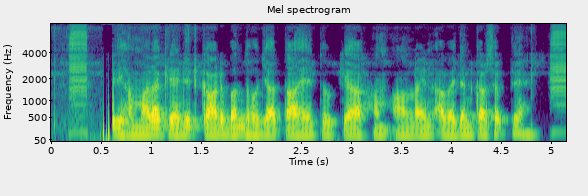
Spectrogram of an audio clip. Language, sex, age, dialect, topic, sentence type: Hindi, male, 25-30, Awadhi Bundeli, banking, question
